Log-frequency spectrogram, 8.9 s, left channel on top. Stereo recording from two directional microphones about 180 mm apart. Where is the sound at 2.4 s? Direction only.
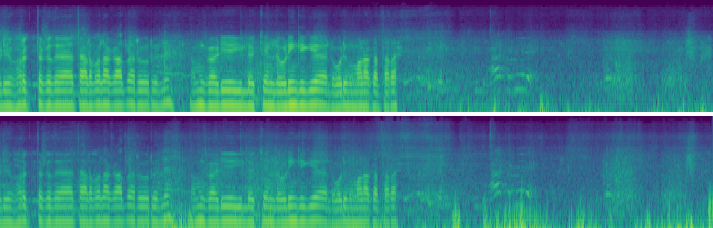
5° right (ahead or behind).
